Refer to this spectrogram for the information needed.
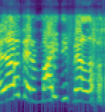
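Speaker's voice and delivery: shouted. Player has Lilia walk up to strangers, shouting a greeting. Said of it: "just shouts".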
